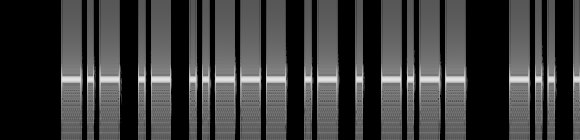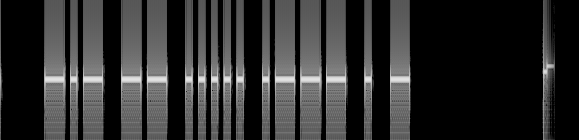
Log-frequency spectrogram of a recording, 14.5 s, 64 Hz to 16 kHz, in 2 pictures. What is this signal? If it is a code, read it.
Morse code, heard as a keyed tone, about 15 wpm, 700 Hz. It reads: KA2AEY DE KM5JET
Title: USA Callsign DE Callsign - 6 Characters - 15wpm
